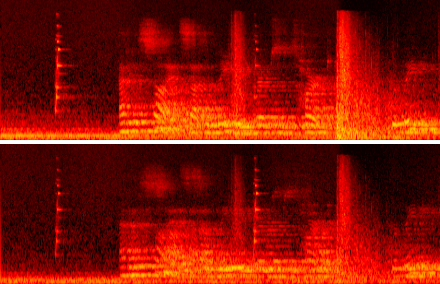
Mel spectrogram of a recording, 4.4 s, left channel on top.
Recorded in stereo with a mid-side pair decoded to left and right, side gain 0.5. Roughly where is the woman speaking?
Ahead left.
